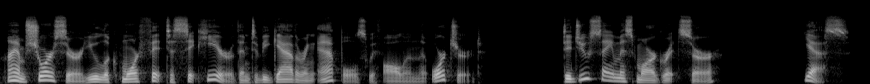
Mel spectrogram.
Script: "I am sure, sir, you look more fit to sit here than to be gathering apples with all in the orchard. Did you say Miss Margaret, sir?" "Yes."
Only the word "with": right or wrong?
right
